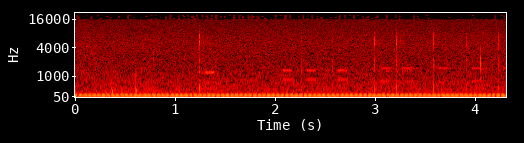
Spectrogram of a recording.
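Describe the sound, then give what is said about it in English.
A quick series of telephone keypad tones, each short beep distinct, dialed in an uneven rhythm over a steady low electrical hum, fairly quiet, as someone dials an 800 line to test whether it is working. “See, just in time, I see our 800 line is working. Let's see if somebody calls. Let me try it.”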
